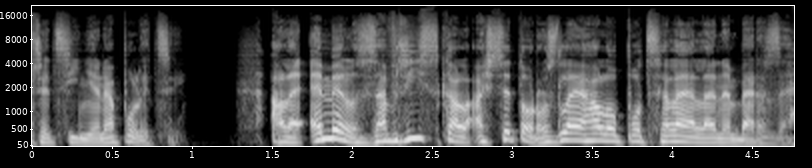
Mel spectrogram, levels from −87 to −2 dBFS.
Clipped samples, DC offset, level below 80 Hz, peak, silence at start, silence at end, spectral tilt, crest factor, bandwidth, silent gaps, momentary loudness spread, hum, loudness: under 0.1%; under 0.1%; -62 dBFS; -4 dBFS; 0 s; 0 s; -4.5 dB/octave; 16 dB; 18 kHz; none; 6 LU; none; -19 LUFS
